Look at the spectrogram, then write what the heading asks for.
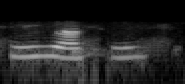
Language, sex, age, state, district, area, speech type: Bengali, female, 45-60, West Bengal, South 24 Parganas, rural, conversation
